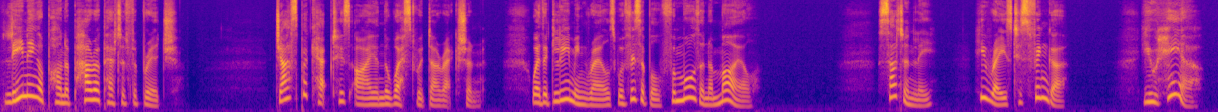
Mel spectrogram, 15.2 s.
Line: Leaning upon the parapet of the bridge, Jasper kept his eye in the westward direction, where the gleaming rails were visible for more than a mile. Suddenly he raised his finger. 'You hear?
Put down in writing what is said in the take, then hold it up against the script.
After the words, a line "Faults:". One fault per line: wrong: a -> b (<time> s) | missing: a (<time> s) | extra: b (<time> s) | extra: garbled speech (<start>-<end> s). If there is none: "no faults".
Leaning upon a parapet of the bridge, Jasper kept his eye in the westward direction, where the gleaming rails were visible for more than a mile. Suddenly he raised his finger. 'You hear?
Faults:
wrong: the -> a (0.8 s)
